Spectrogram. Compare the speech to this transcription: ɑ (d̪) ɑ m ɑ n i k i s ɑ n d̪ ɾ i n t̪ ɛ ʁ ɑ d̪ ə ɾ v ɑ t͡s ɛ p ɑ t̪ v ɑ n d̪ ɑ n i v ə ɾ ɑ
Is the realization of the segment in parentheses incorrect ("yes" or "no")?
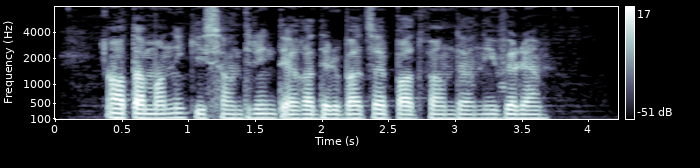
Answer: yes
